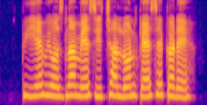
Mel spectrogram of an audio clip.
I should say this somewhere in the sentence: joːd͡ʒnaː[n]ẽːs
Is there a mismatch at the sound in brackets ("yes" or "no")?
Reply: yes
